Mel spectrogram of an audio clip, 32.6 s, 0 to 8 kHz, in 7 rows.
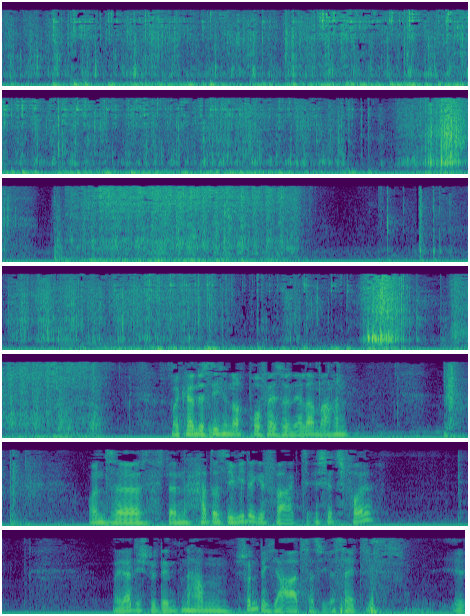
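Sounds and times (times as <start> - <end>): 
pebbles pouring from a bucket into a glass jar: 0.0 - 12.4, 13.6 - 19.8
speech: 20.4 - 22.2, 24.2 - 27.2, 29.1 - 32.5.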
